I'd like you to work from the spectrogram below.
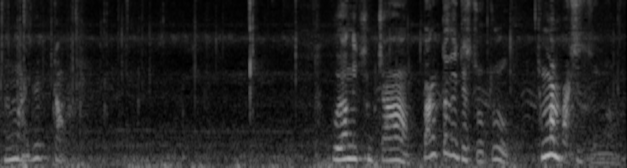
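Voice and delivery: speaking with food in mouth; mumbled between bites; chewing while talking. Real, not acted. Seen 2: Bit snack at -5; lips pressed, chewing between words throughout.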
